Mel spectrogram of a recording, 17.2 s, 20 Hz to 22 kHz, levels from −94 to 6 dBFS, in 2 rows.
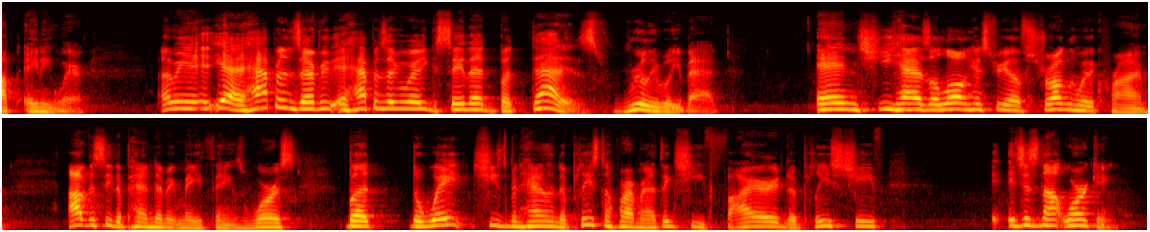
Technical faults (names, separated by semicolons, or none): none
